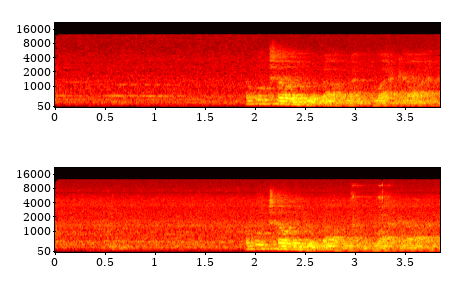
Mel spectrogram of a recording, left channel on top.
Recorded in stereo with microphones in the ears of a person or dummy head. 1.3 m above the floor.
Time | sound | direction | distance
1.9 | a man speaking | 40° right (ahead or behind) | 2.5 m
